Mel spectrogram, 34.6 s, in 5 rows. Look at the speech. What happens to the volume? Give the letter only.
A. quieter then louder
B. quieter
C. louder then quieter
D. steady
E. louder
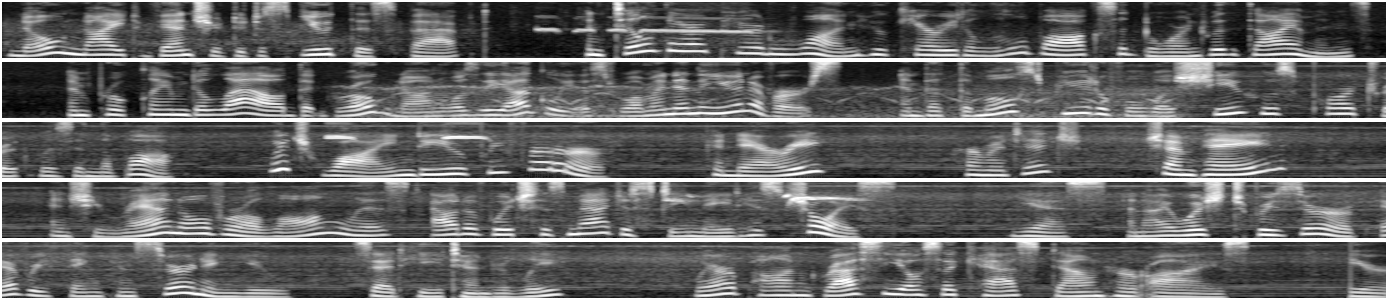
D.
